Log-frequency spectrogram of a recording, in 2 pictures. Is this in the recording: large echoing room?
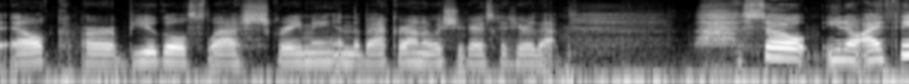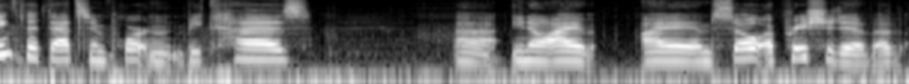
no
